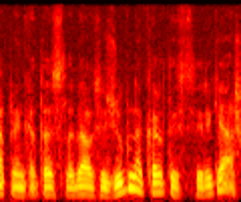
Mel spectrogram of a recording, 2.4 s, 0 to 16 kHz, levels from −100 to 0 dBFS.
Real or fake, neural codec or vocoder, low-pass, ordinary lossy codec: real; none; 14.4 kHz; AAC, 64 kbps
